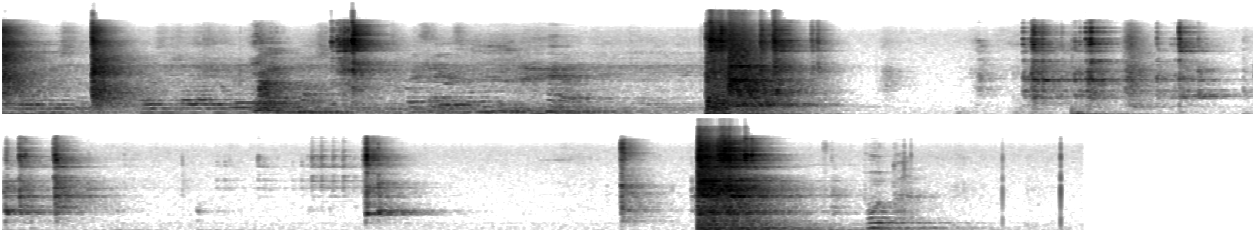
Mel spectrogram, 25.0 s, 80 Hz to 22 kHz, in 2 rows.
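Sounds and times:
metal plates clinking: 0:10.2 - 0:13.6, 0:14.5 - 0:16.9.

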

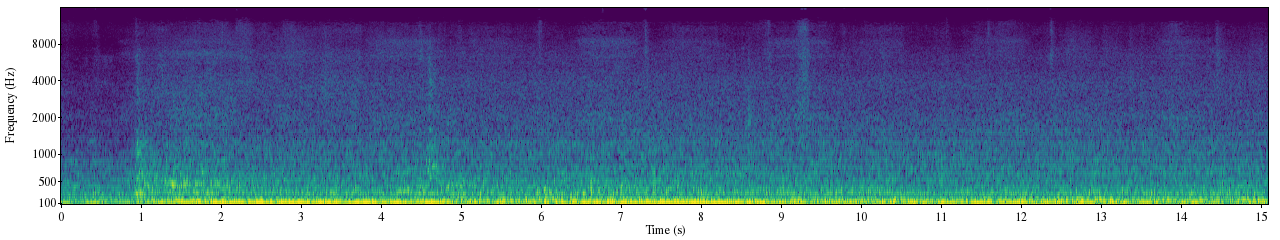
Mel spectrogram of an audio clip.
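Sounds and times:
constant wash of noise: 0:00.0 - 0:15.0
low machinery hum: 0:00.0 - 0:15.0.

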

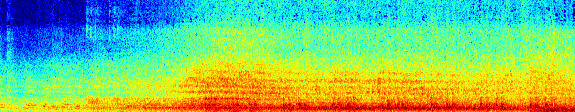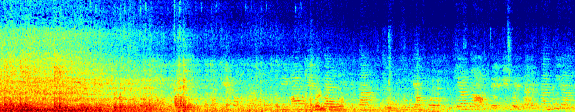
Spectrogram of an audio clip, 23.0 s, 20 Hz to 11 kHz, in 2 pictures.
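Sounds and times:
train wheels rumbling on rail: 0:00.0 - 0:22.2.

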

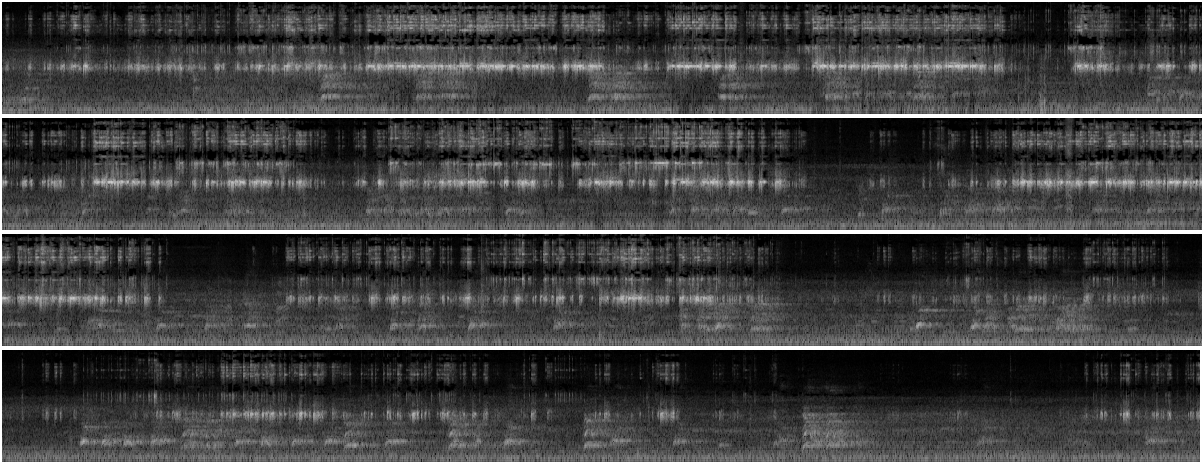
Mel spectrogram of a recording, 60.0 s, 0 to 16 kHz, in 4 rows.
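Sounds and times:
jingle bells shaking: 0:00.0 - 0:59.9.

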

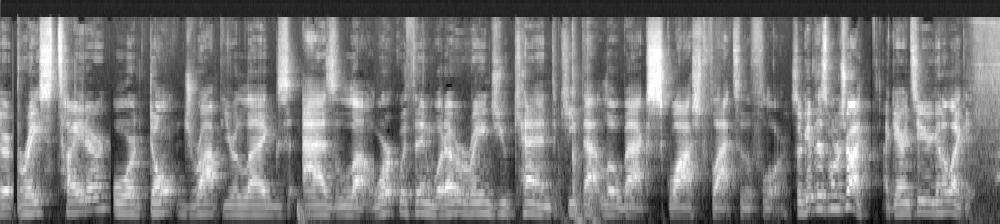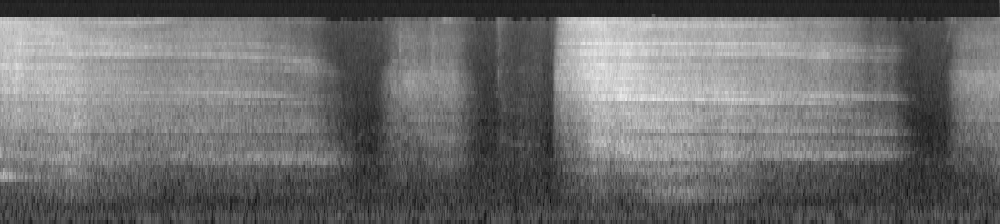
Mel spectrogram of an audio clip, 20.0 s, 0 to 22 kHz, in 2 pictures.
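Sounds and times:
man exhaling forcefully: 0:09.8 - 0:14.8, 0:15.6 - 0:20.0.

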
